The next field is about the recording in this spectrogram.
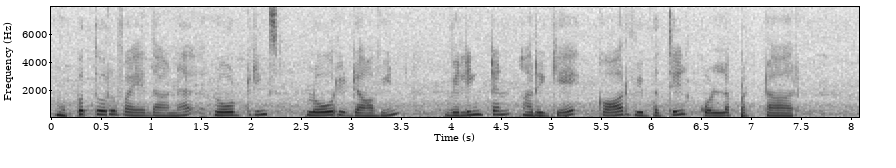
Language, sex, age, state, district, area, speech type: Tamil, female, 30-45, Tamil Nadu, Chennai, urban, read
